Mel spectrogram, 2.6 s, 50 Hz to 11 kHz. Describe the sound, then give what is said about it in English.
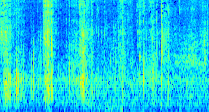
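Footsteps crunch over an icy spot on the walk alongside West 20th in a series of crackly, gritty bursts at an uneven walking pace, fairly faint against a steady background hiss, with no talking. “I don't know if you can hear those ice crunching underfoot or not.”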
